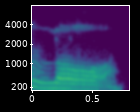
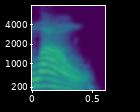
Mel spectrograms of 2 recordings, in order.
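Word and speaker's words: law: dia namanya Brother in lo bacanya lo brother in lo bacanya bukan low Wow artinya ipar laki-laki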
